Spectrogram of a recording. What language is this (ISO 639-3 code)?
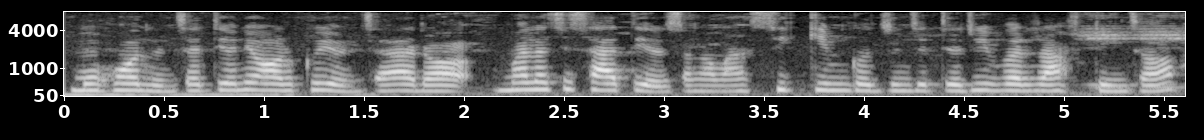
nep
